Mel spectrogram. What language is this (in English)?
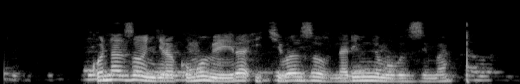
Kinyarwanda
